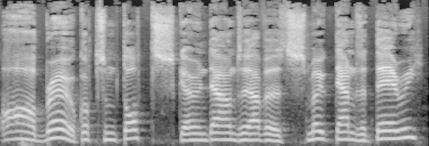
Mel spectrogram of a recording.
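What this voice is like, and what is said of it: Bad put-on South African/Maori accent. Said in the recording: “It's a bad South African accent. ... It's a Maori accent.”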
